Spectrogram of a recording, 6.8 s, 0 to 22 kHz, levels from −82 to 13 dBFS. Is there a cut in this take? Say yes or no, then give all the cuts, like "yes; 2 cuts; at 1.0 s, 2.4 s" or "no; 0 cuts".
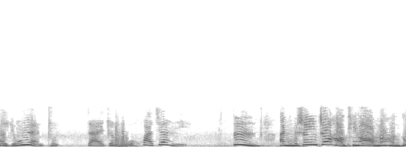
no; 0 cuts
